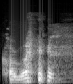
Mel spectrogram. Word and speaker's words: Corbeau: Me at first, I was saying like my name wrong, but yeah, eventually I was like, okay, it's Corbeau. Searched it up on Google how to Is pronounce it it.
